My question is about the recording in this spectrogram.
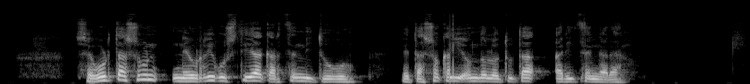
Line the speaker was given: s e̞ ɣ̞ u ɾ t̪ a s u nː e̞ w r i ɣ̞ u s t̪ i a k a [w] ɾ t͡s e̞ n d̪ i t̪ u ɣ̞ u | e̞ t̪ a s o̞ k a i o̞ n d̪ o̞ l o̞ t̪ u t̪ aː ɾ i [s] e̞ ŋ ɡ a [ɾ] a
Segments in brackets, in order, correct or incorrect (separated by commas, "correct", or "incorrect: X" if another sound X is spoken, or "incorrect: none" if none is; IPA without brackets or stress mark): incorrect: none, incorrect: t͡s, correct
